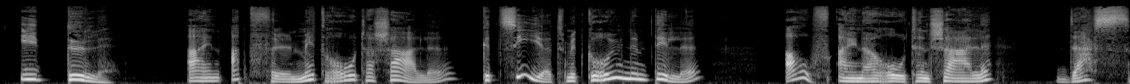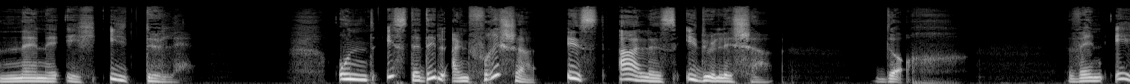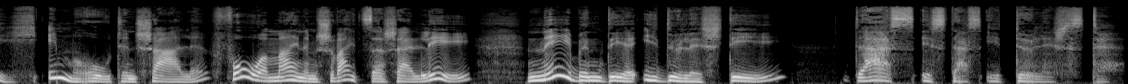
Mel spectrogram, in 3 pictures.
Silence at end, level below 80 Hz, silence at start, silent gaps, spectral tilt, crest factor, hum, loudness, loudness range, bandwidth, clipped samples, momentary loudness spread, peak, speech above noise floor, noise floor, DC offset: 0.1 s; -50 dBFS; 0.2 s; none; -5 dB/octave; 16 dB; none; -16 LUFS; 5 LU; 16 kHz; under 0.1%; 12 LU; 0 dBFS; 49 dB; -64 dBFS; under 0.1%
